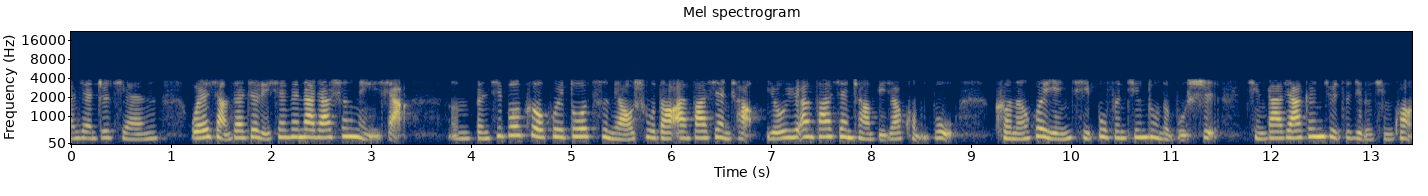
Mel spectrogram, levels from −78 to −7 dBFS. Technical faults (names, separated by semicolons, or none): iLBC codec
